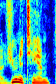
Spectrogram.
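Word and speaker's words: Xuntian: Unit will uh I'm sorry, uh Junatan, that's actually I think the correct pronunciation is uh uh Junatan will survey enormous regions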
